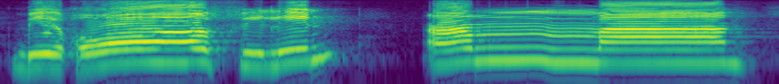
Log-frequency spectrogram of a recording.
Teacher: بغا میں دیکھیں الف پیچھے زبر آ گئی، الف مدہ کا قاعدہ جاری ہو رہا ہے، ایک الف کے برابر لمبا کریں گے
